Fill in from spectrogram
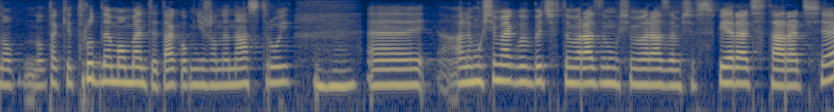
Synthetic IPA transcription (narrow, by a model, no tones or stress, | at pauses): nɔnɔt̪akʲɛt̪ɾud̪nɛmɔmɛnt̪ɘt̪akɔbɲiʐɔnɘnast̪ɾuj | a̰lɛmuɕimɘjaɡbɘbɘt͡ɕft̪ɘmɾazɛmːuɕimɘɾazɛmɕɛfspʲjɛɾat͡ɕst̪aɾat͡ɕɕɛ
